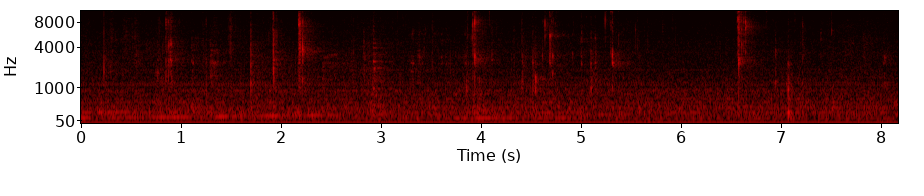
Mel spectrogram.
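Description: Close-miked chewing of soft food, rice and chicken tikka masala: faint, irregular wet mouth clicks and smacks.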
